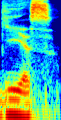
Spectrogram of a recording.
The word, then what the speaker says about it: Geass: Also, it is pronounced Geass. Geass.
